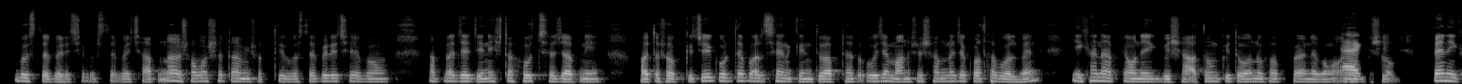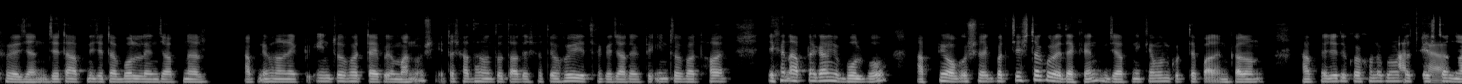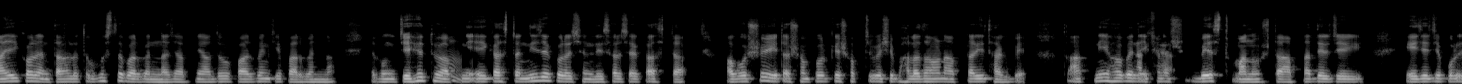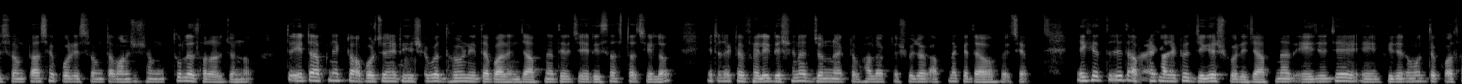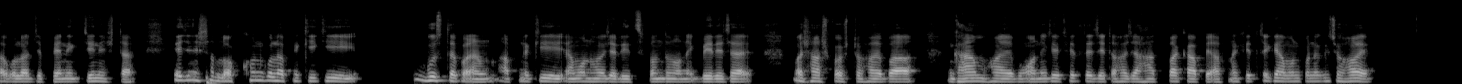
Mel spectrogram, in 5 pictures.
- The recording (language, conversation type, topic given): Bengali, advice, ভিড় বা মানুষের সামনে কথা বলার সময় কেন আমার প্যানিক হয় এবং আমি নিজেকে নিয়ন্ত্রণ করতে পারি না?
- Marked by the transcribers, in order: horn; in English: "ভ্যালিডেশন"; tapping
